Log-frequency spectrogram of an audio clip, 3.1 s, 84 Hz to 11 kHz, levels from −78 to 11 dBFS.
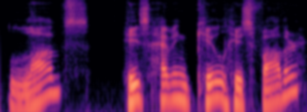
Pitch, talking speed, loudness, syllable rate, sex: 135 Hz, 115 wpm, -17 LUFS, 3.9 syllables/s, male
